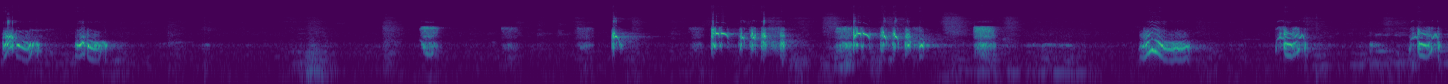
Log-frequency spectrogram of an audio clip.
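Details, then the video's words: Mixed Black francolin calls meant to rouse the bird: scattered harsh squawks and grating notes, some in quick clusters, with gaps of near silence and a few fainter notes between louder bursts. "kala teetar ko jaldi mast karne wali mix awaz"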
